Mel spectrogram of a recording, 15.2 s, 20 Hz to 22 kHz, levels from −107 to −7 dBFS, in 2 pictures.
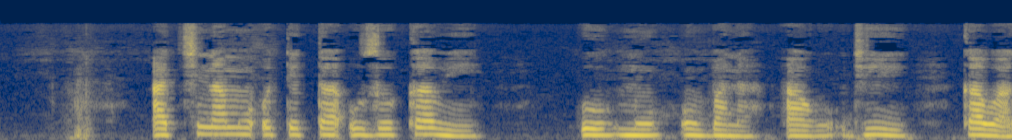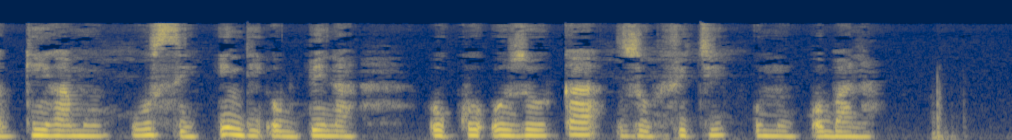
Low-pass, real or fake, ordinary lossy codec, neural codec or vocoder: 10.8 kHz; real; AAC, 32 kbps; none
